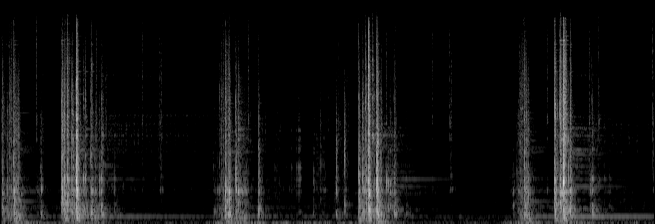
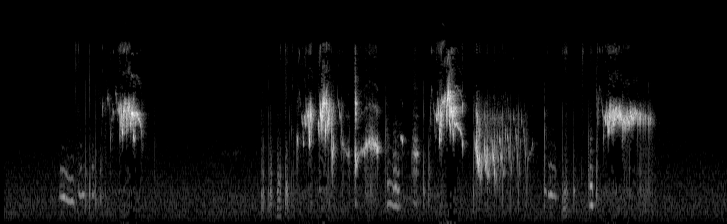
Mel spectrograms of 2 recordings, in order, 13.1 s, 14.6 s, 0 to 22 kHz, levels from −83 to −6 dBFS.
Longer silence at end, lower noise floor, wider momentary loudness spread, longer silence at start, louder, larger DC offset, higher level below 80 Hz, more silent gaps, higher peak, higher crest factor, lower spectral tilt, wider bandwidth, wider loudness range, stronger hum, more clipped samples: second, 1.15 s vs 1.55 s; first, -75 dBFS vs -66 dBFS; about the same, 27 LU vs 26 LU; second, 0.05 s vs 1.25 s; second, -31 LUFS vs -18 LUFS; neither; first, -60 dBFS vs -86 dBFS; neither; about the same, -2 dBFS vs -4 dBFS; first, 34 dB vs 22 dB; first, -2.5 dB/octave vs 2 dB/octave; first, 17 kHz vs 10.5 kHz; first, 11 LU vs 4 LU; neither; neither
